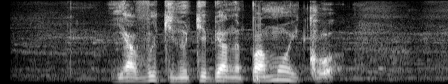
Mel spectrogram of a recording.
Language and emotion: Russian, angry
